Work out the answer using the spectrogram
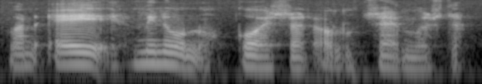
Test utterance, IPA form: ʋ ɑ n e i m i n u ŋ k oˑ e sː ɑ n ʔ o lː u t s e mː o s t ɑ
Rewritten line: ʋ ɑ n e i m i n u n k oˑ e sː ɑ n ʔ o lː u t s e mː o s t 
